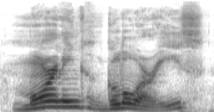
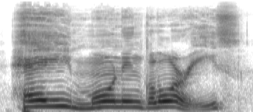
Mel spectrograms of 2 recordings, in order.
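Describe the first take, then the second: First: Scornful echo of the term; mocking repeat. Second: Slow, higher sing-song hey; drawn-out mock cheer for the class; teasing the suggested terms, slow and sing-song; mock sing-song greeting. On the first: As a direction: say it again with disdain. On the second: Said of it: "some of the things that were suggested".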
